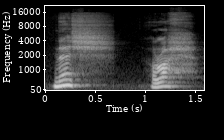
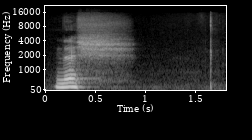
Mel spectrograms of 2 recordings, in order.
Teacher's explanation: Отличительной чертой звука шин является, что у этого звука есть свойство тафаши, то есть произношение медленно, резкое произношение категорически запрещается, потому что аннулируется вот это свойство.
